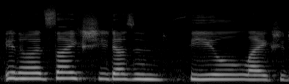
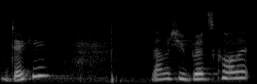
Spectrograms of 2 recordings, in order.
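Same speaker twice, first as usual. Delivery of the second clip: usual speaking voice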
